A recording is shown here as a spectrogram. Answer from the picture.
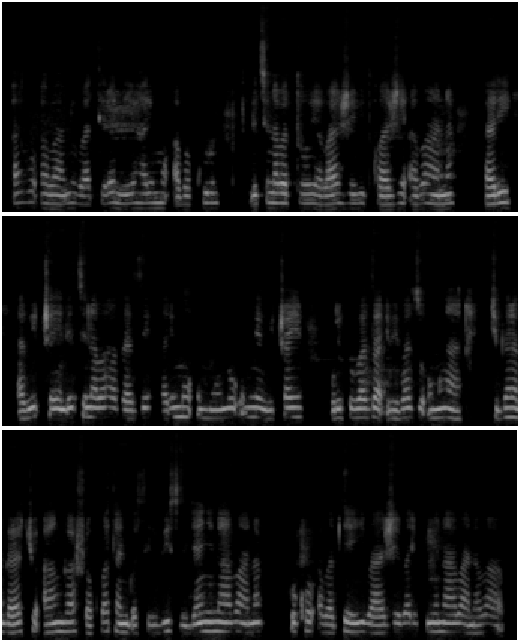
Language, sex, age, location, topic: Kinyarwanda, female, 18-24, Kigali, health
